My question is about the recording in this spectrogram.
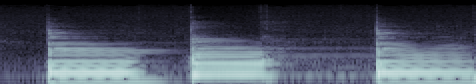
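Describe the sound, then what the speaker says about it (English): Three separate picked electric guitar notes from a chord in "We Are the Champions" ring out one after another, each sounding clearly for a moment before the next is plucked. "You're actually going to pick that chord."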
